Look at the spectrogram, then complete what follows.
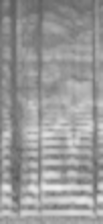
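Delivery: plain reading voice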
